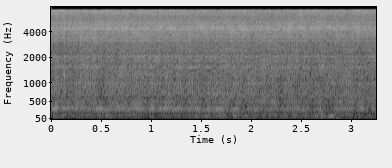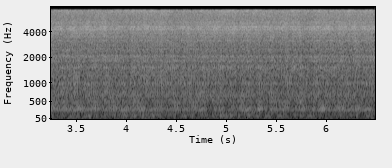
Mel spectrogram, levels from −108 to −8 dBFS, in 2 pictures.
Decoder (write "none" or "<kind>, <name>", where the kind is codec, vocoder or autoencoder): codec, ZipCodec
